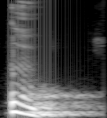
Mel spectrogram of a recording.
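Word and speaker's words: û: So, when you say 45, 52, like 67, you need to use ooh. Ooh. Ooh in the Kurdish language exactly means and.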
